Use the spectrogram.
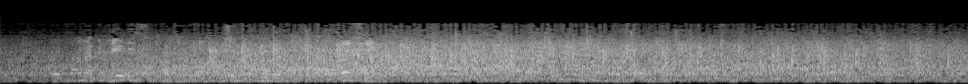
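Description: A crowd of devotees from Russia with raised hands claps steadily, a dense, sustained patter of many hands that stays loud and even from start to finish with no pauses, and no one speaks over it.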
